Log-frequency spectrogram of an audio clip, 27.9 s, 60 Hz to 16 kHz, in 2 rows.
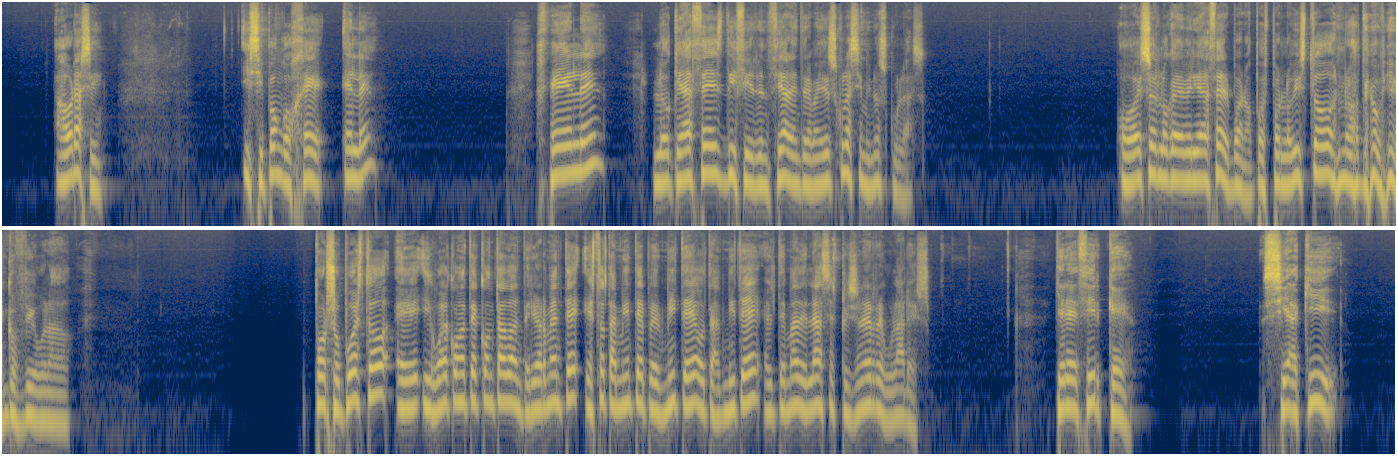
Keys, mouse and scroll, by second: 2.5-3.3 typing, 8.5 Return, 11.6 Escape, 20.0-22.2 drag, 22.2 u, 23.4 shift+g.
